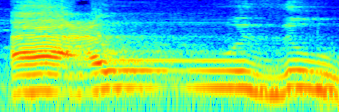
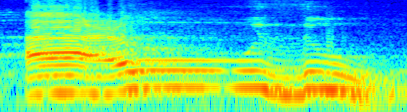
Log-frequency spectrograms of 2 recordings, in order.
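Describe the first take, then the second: Both takes have the same delivery.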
